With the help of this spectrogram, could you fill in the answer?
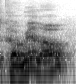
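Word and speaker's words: Kurilla: His name is Karrillo. Sounds like gorilla with gorilla. It's spelled with a K, Karrillo, General Karrillo.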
